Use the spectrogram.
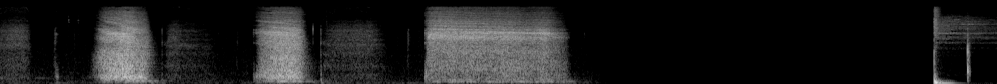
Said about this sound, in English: Mm-hmm. I am blowing up the balloon.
